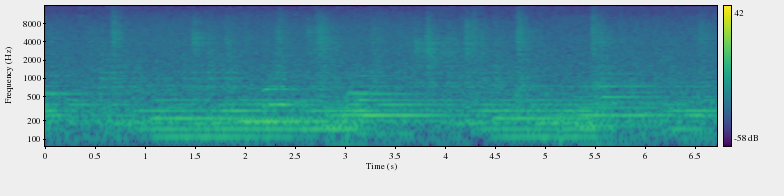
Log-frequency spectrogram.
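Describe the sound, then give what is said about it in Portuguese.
Steady rain hisses evenly throughout, with scattered brighter patters of drops, while soft sustained piano notes ring faintly underneath. No one speaks. “Às vezes misturava-se com o som da chuva.”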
